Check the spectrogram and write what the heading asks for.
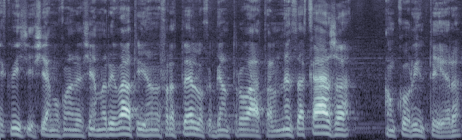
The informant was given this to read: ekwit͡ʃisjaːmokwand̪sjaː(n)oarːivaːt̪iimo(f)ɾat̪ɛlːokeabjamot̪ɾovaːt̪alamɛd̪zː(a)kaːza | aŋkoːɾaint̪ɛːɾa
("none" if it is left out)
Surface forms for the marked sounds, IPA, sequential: m, f, a

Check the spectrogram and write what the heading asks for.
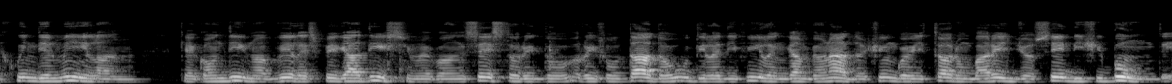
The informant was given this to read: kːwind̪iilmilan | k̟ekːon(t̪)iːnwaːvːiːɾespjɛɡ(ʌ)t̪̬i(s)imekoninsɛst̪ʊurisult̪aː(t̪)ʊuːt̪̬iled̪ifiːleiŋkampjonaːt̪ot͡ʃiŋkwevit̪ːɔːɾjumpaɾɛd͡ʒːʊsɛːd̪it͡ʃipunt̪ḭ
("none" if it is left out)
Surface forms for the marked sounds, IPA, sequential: t̪, a, sː, t̪

